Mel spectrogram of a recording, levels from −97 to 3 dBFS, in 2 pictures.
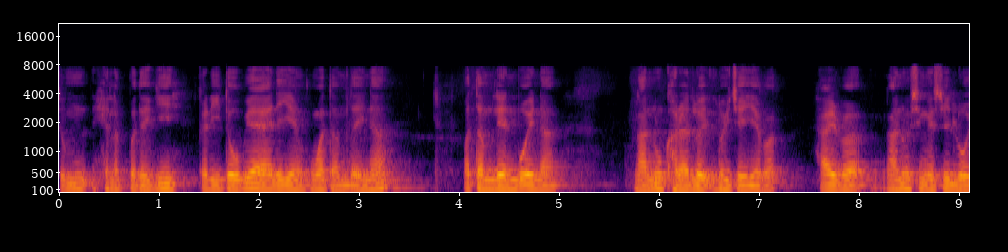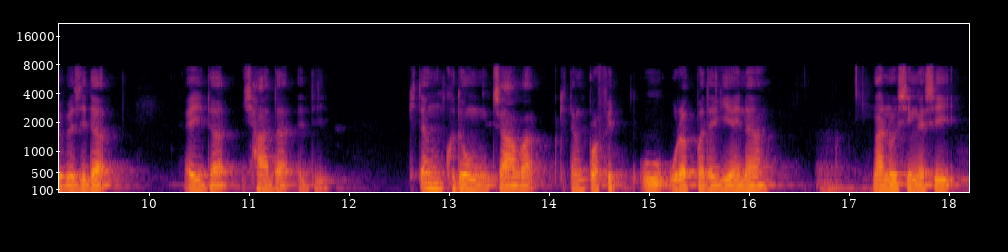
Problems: none marked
